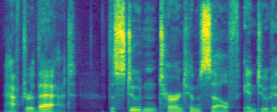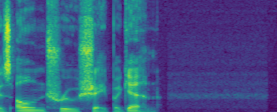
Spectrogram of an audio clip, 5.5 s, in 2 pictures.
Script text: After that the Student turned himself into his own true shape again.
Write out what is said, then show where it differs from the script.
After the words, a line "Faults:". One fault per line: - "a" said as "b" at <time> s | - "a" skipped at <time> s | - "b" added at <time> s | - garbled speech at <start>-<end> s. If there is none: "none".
After that the Student turned himself into his own true shape again.
Faults:
none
